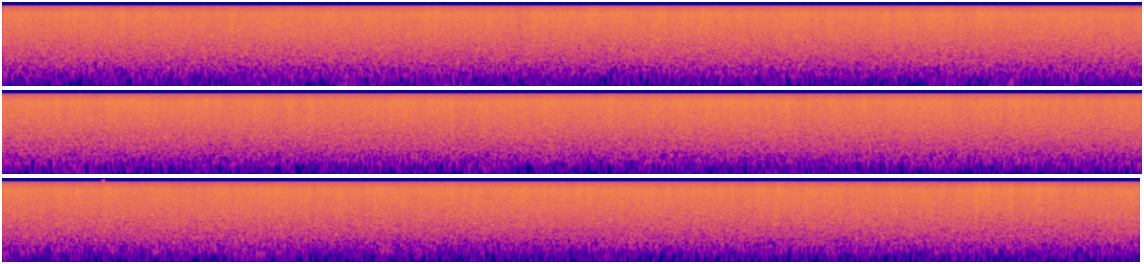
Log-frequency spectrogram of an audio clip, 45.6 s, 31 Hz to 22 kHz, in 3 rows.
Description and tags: weir CU1
mono recording close up of water thundering down a weir.
From the base of the weir - recorded with a sennheiser ME66 onto a Tascam DR40
field-recording, weir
